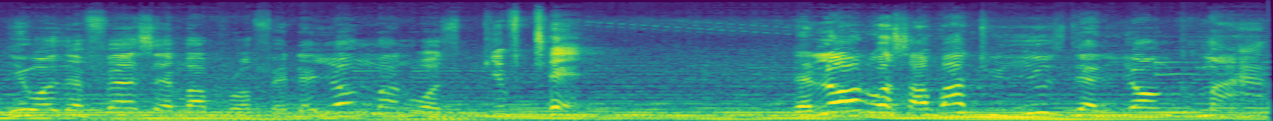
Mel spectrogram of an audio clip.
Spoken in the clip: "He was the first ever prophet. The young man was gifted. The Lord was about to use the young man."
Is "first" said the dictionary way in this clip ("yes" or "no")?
no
